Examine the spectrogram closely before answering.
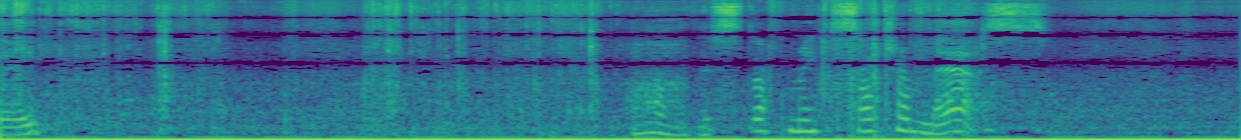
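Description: Plastic wrap crinkles as hands handle it.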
